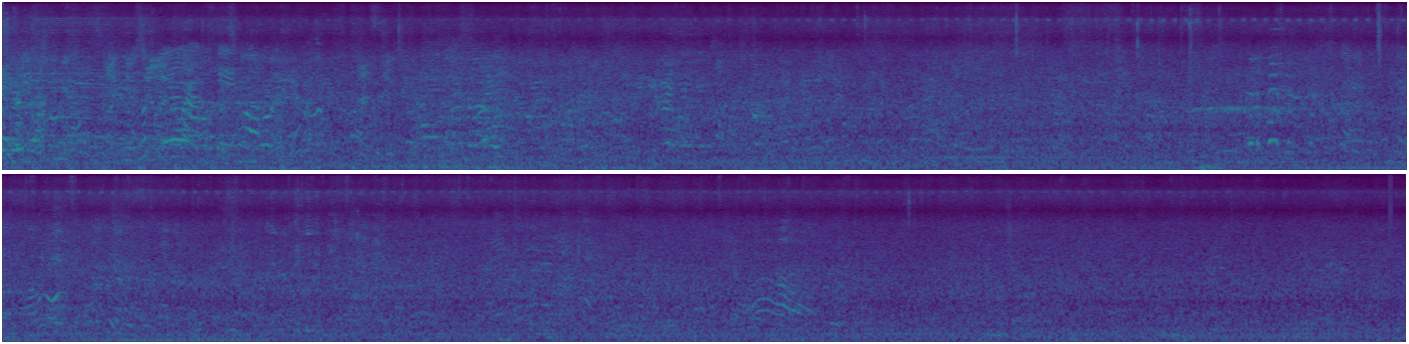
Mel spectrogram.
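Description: Distant city traffic hums steadily.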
